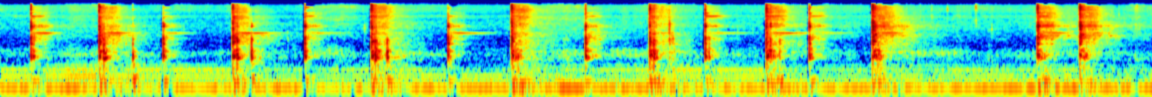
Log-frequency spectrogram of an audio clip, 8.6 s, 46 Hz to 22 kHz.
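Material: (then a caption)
Steel. A steel wheel bearing is hammered into an aluminum front wheel hub on a Banshee with 20 sharp, short knocks over a steady low hum. As the bearing bottoms out, the hits shift from a hollow sound to a deep knock, leaving the bearing fully seated with just enough room left for the seal, as expected.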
